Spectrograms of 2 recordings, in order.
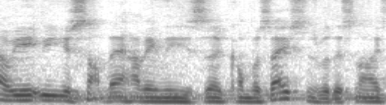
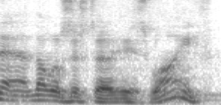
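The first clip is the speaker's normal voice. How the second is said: ordinary delivery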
